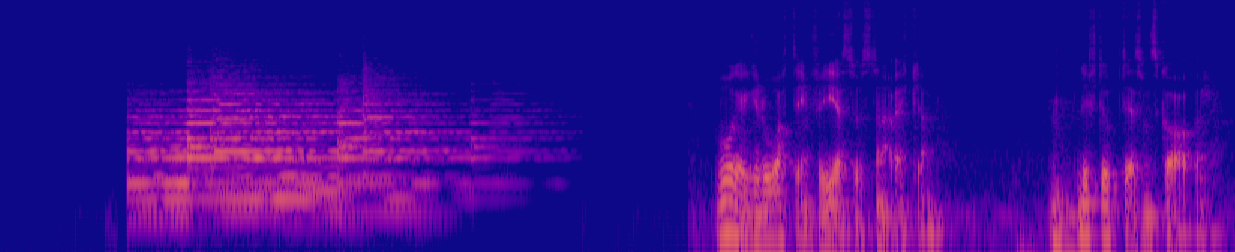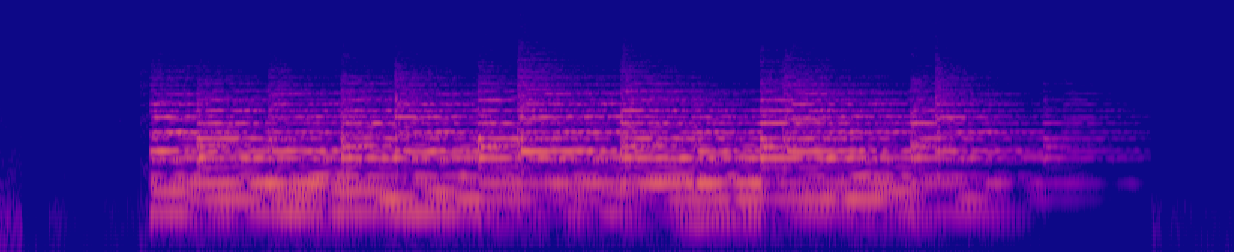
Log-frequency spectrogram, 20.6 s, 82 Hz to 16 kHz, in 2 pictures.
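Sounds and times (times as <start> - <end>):
church bells ringing: 1.1 - 4.8, 11.6 - 19.9
speech: 6.0 - 8.0, 9.0 - 10.3.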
